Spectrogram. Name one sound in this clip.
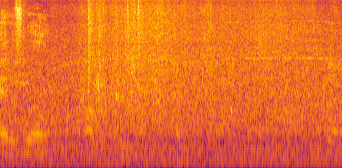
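Water splashes loudly as pelicans lunge and flap.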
